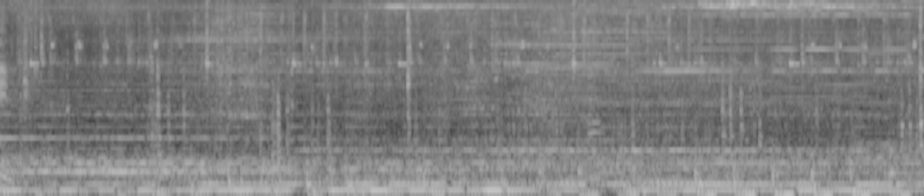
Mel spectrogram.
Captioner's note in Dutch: dramatische muziek; hout kraakt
